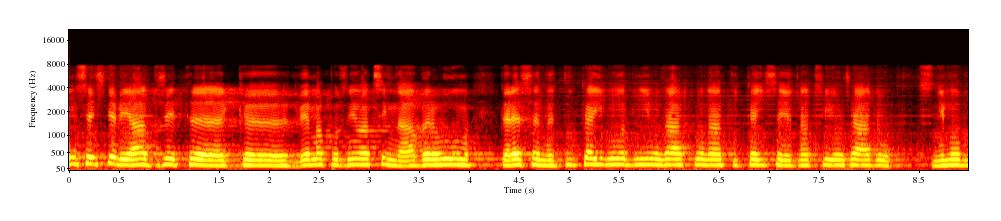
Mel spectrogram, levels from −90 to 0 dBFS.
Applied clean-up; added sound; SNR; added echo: neural separator model SepFormer DNS4.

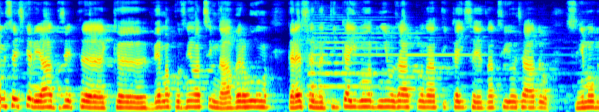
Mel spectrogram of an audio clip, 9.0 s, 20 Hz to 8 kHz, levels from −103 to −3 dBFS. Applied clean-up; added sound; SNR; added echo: classical method WPE with log-MMSE.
